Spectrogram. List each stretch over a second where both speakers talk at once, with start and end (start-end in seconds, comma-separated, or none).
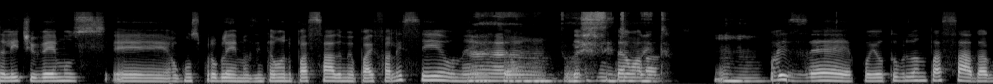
4.7-6.7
